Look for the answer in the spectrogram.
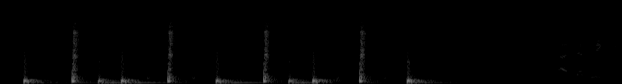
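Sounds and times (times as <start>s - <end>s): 
tom drum: 0.2s - 4.2s.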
